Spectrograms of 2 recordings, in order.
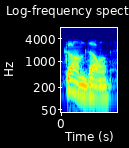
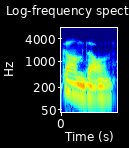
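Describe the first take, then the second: No difference in how they are said.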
